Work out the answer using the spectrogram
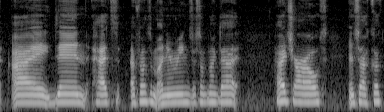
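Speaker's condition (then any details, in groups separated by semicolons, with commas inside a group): Brain injury; memory problems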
